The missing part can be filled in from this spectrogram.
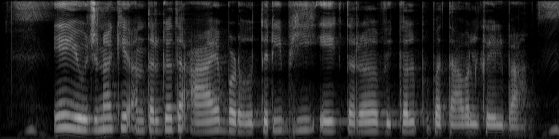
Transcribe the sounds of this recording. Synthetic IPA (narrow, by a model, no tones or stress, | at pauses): eːjoːd͡ʒnakeʔɐ̰̃nt̪əɾɡət̪aːjbɐɽ̤oːt̪ɾibʱiʔeːkt̪ɐɾəɦʋɪkəlpbɐt̪aːʋəlɡɐɪlbaː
